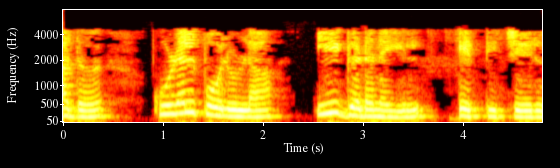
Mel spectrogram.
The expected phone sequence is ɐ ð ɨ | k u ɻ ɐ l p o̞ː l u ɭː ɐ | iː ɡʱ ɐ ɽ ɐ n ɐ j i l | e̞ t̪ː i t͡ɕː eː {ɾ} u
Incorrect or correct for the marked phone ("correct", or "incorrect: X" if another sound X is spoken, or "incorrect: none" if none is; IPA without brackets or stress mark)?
correct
